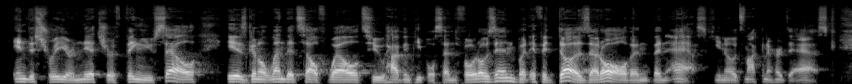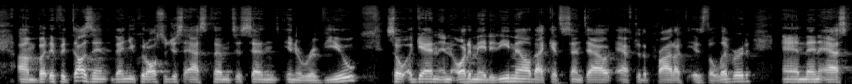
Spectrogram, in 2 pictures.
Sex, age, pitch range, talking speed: male, 30-49, 110-125 Hz, 250 wpm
